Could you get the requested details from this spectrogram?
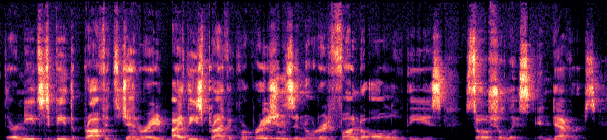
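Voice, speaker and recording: A man's voice: mid-range voice, fairly even intonation, fairly quick. A man with a New Jersey accent giving casual solo commentary, arguing his point in a rambling way with frequent ums and restarts. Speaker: political commentary vlogger.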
